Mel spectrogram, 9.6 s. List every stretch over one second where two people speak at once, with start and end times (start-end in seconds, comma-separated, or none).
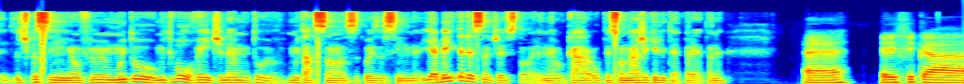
none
